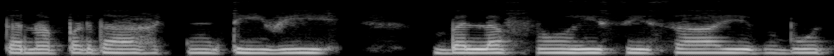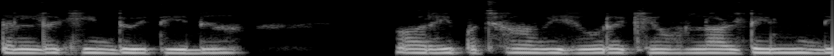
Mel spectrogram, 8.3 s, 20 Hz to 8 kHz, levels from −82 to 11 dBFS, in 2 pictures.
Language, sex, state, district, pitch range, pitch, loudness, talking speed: Garhwali, female, Uttarakhand, Uttarkashi, 195-200 Hz, 195 Hz, -17 LUFS, 135 wpm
